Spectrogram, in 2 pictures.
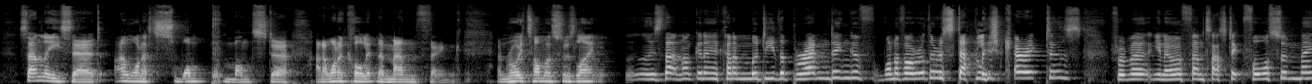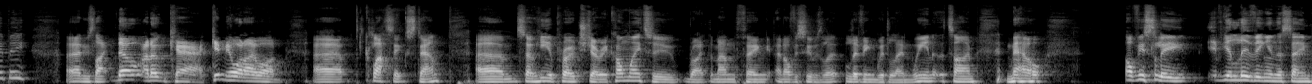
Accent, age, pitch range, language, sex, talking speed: British, 30-49, 125-205 Hz, English, male, 205 wpm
